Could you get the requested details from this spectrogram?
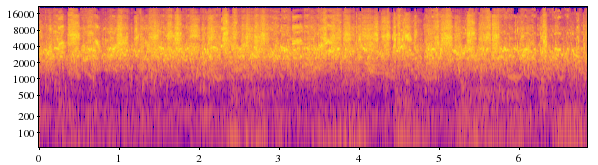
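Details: Yellow male budgies chattering in an aviary, a continuous mass of high squeaky chirps and short whistled notes from many birds, unbroken and fairly even in volume.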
